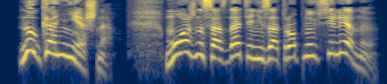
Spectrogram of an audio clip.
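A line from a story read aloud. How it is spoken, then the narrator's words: Bursting, eager shout. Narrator (Russian): выкрикнул Трурль, который не в силах был больше молчать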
